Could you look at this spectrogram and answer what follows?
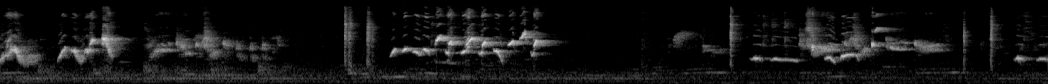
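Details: Lure recording of a white-rumped shama singing varied phrases of rich whistles, warbles and quick rising-and-falling notes in several bursts with pauses between, plus scattered sharp clicks and a faint low hum.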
